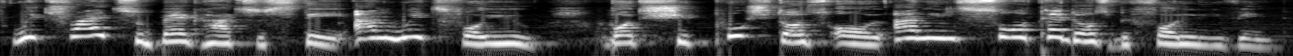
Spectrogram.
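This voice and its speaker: A woman's voice: medium pitch, very animated, measured pace, dark tone, poor audio. A woman storyteller voicing a spiteful, smug, lying sister-in-law in a dramatised folktale. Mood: feigned innocence.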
